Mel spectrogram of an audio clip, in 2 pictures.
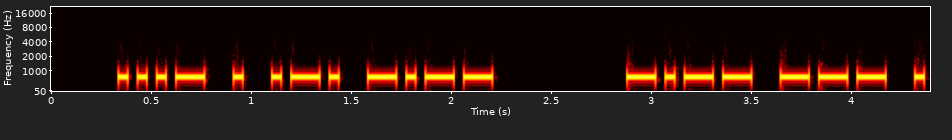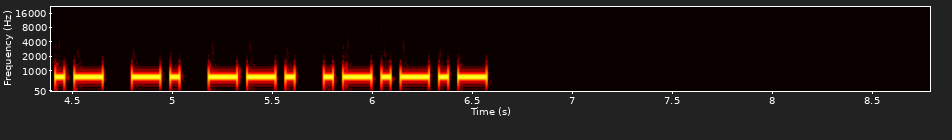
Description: Morse code, heard as a keyed tone, about 25 wpm, 700 Hz. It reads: VERY YOUNG.
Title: 2x Word-Spacing - Sentences from Top 400 Words - 25wpm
